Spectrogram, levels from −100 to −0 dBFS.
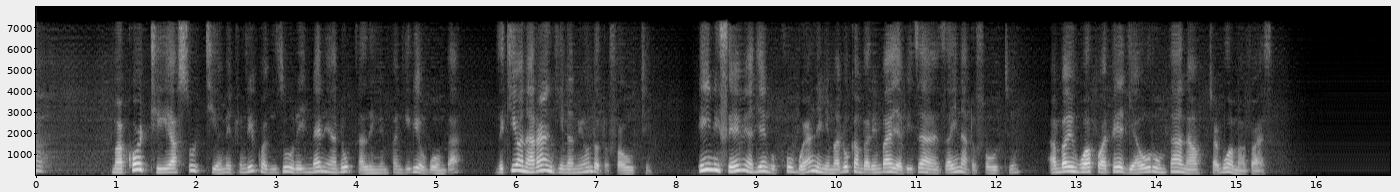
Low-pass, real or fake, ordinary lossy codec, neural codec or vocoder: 7.2 kHz; fake; MP3, 64 kbps; codec, 16 kHz, about 1 kbps, DyCAST, with the encoder's durations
